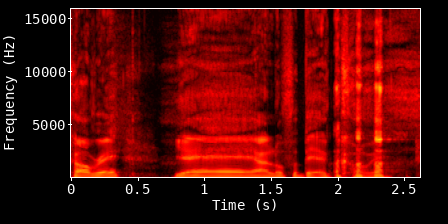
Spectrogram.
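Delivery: put-on northern English accent. Podcast host opening a new episode with his co-host, in a northern english accent. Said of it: "I think I'm going in all sorts of northern here".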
